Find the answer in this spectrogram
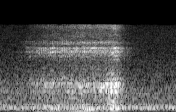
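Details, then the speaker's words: A single harsh, rattling snore with noisy breathing in obstructive sleep apnea: air passes with difficulty, and after the snore the airway may collapse and airflow stop, causing an apnea. "el problema se agrava cuando después del ronquido viene el colapso de la vía aérea el aire en ese momento deja de pasar después del ronquido podemos tener una apnea sé que el sonido es muy muy muy muy llamativo"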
